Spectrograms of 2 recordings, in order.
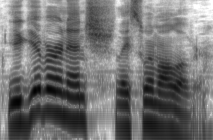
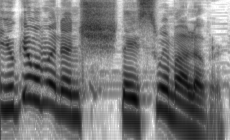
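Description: First: It is said in the speaker's ordinary accent. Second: It is said in a put-on Jamaican accent.

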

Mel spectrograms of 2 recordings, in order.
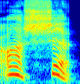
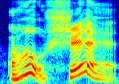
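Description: First: It sounds like realizing you forgot something. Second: It sounds like pleased appreciation of something good.

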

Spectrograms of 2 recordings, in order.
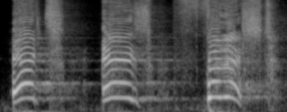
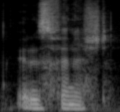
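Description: First: It is cried out in a loud voice. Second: It is said weakly, like a defeated victim. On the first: The speaker declares victory. The speaker calls it right. "he cried with a loud voice" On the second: The speaker sounds beaten and hopeless. The speaker calls it wrong. "he didn't say it as a defeated victim"

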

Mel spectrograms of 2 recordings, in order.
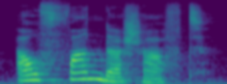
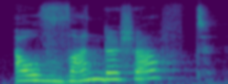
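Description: First: One lengthened voiceless consonant joins the two words. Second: The consonant joining the two words is voiced. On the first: The speaker calls it right. "all we need here is a slightly lengthened unvoiced consonant" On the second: The speaker calls it wrong. "What we cannot do is make them both voiced"

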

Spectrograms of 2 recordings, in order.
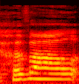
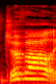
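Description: First: The name begins with an H sound. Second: The name begins with a J sound. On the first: "if you're not supposed to pronounce the J" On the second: "it could be just Javal"

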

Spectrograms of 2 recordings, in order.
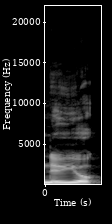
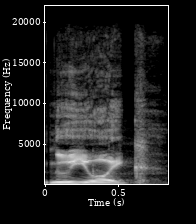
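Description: First: It is said without a New York accent. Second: It is said in a New York accent.

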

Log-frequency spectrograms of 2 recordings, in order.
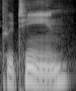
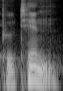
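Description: First: It is said with a plain English pronunciation. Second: It is said with a Quebec French pronunciation. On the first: The speaker calls it wrong. "I would just say poutine" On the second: The speaker calls it right. "they would even go a step further and say poutine"

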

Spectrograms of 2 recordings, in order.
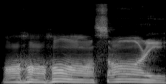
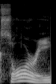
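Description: First: It is said in a French accent. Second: It is said in a nasal Canadian accent. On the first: "when you try to make it a French" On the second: "you could do the fucking annoying Canadian nasally voice"

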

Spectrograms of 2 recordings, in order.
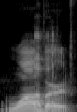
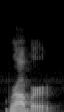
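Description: First: The name begins with a W sound. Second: The name begins with a clear R sound.

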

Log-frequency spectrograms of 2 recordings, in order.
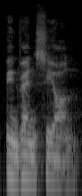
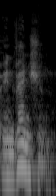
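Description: First: It is said in early modern English pronunciation. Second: It is said in a modern English accent.

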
